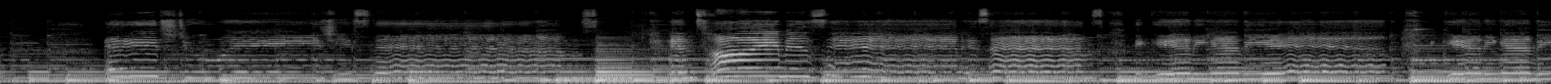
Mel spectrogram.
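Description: A woman singing a slow worship song with a wide vibrato, accompanying herself on a strummed acoustic guitar.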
